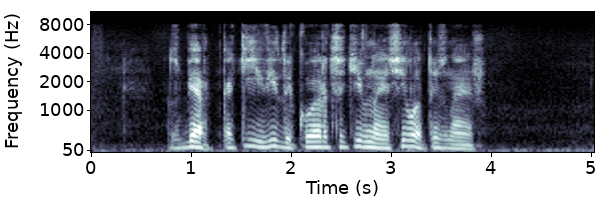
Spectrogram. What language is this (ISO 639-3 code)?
rus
